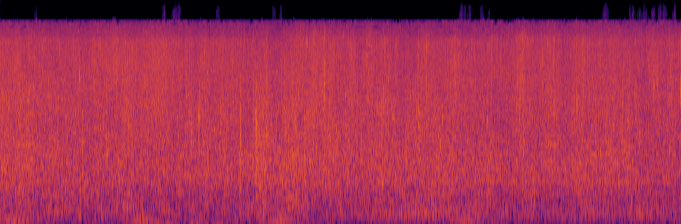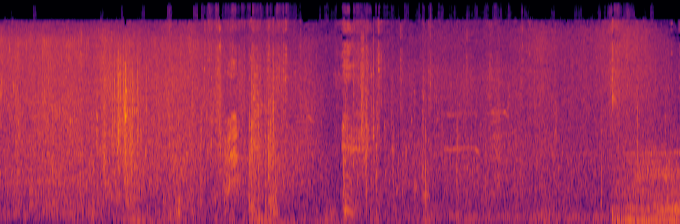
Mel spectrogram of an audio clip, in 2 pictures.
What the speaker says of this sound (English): This boat's not meant for deep water.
